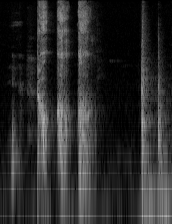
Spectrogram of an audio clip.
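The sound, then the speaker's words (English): Three sharp, evenly spaced knocks on a hard wooden surface ring out as someone knocks on real wood, followed by a couple more quick raps a moment later. “How about one of us actually knocks on a thing in the world that exists and yeah, like so makes happens.”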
